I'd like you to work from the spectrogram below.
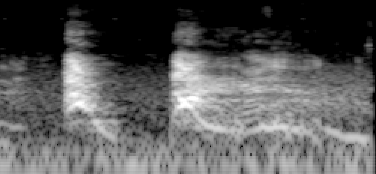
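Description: A single dog barks twice, the second bark trailing into a longer growling tail; the sound is placed far away in a binaural virtual mix, with soft, distant, reverberant character and no talking.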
